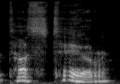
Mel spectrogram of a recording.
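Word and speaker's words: תַסְתֵּר: Al tastir panekha mimeni. Al tat be'af avdekha ezrati hayita. Al tastir panekha mimeni. Al tat be'af avdekha ezrati hayita. Al al tas tir. Two syllables. Tas tir. Tastir. Al tastir panekha.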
